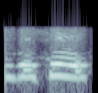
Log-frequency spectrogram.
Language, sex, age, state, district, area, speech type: Hindi, female, 45-60, Uttar Pradesh, Ayodhya, rural, conversation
